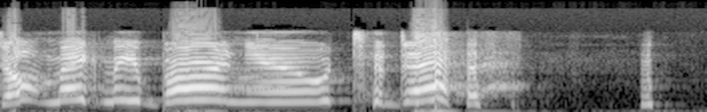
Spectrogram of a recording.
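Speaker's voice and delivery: booming, very loud, very slow, drawn-out threatening yell. Repeating a threat for the game master: retelling a yelled threat. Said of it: "I was yelling".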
